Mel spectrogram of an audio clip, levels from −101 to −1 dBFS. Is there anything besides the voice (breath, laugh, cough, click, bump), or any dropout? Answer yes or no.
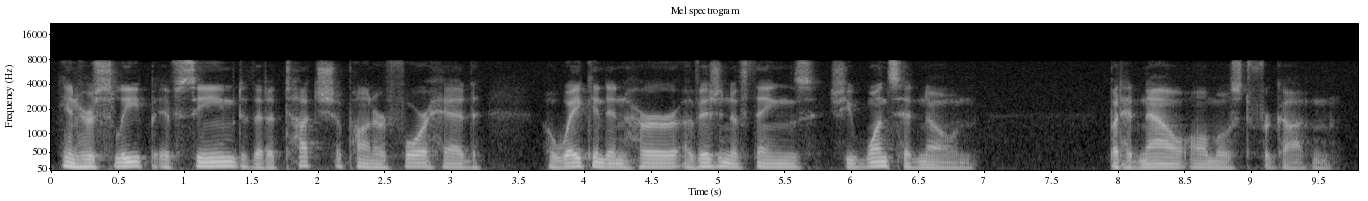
no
